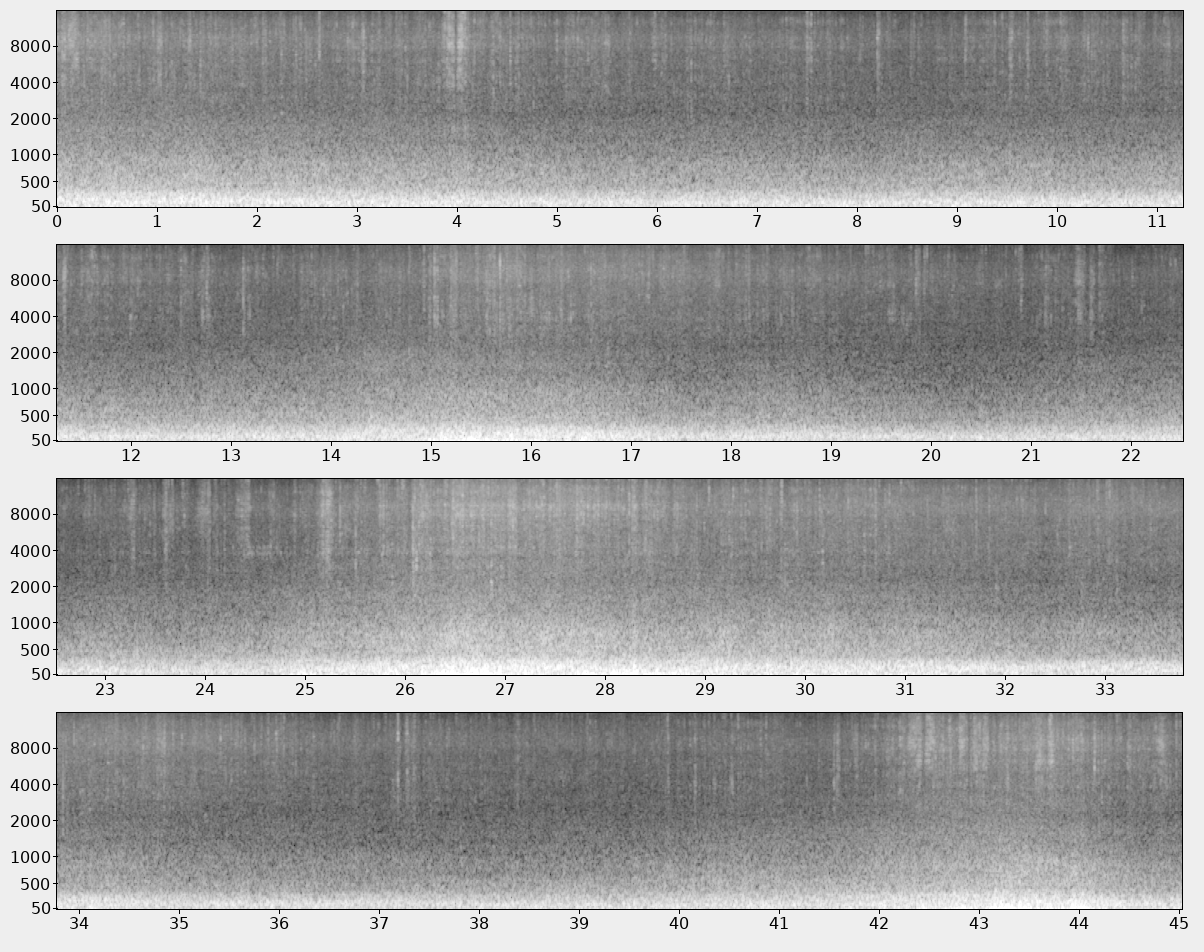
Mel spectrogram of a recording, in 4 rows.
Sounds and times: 22.6s fresh wind in a dead tree 45.0s

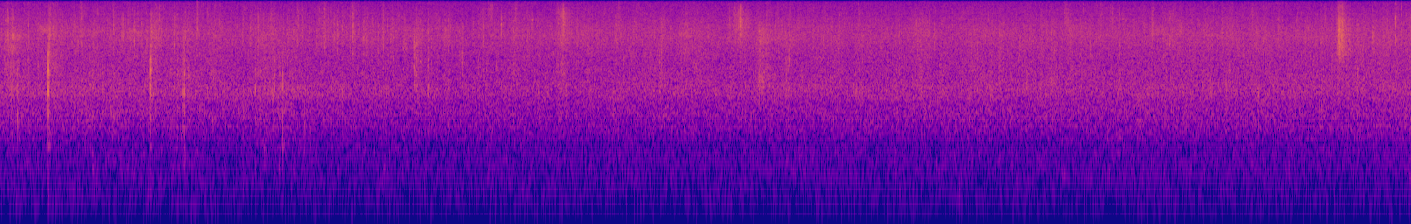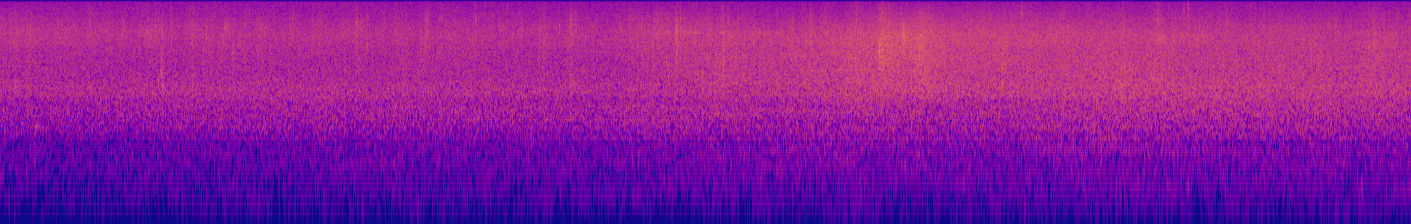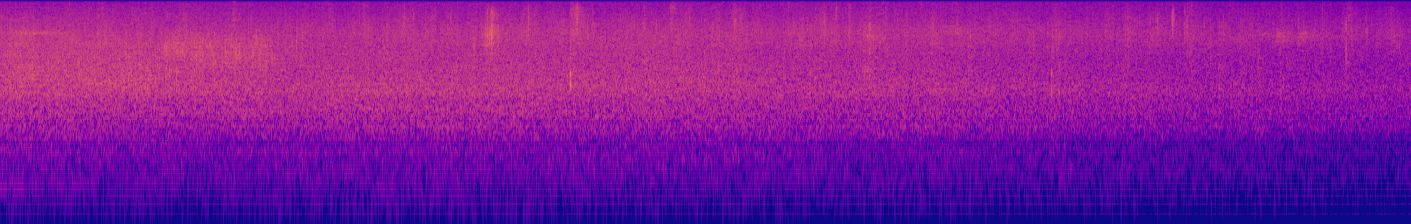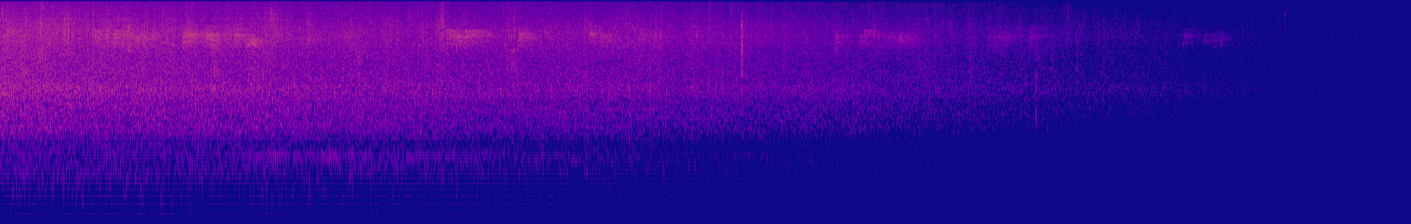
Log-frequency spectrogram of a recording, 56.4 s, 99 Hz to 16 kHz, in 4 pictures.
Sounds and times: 0.0s Rain 54.2s

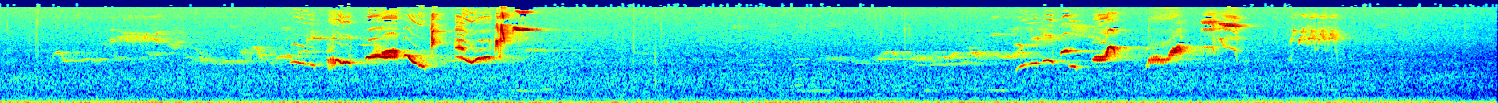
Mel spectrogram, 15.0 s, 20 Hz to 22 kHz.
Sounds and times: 0.0s rain 3.1s
0.0s bassy, low frequencies of nearby and dense traffic 14.9s
0.6s Blackbird 5.6s
8.0s Blackbird 13.5s
11.3s rain 14.9s

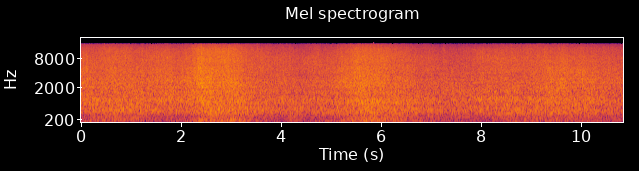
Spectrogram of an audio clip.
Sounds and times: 0.0s Sea Waves On a Rocky Shore 10.8s

